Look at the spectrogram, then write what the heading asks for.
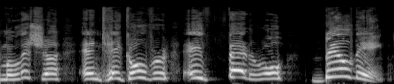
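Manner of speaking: each "don't" hit hard and high; stress on DON'T. Acted. Ranting at armed occupiers, stressing "don't" each time. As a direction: lay into the occupiers, punching every "don't".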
